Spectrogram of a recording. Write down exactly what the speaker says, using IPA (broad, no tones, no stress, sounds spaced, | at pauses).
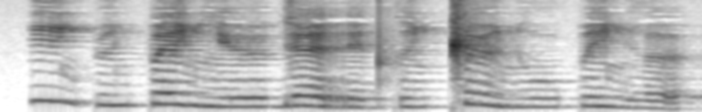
i ʎ p y ʎ p ɛ ʎ lʲ øː ɡ ɛ r e d k ə ʎ ǁ ø ʎ uː p e ʎ ɦ ə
